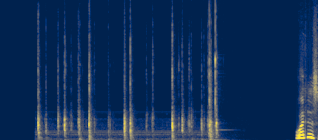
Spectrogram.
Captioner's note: keyboard typing sounds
